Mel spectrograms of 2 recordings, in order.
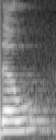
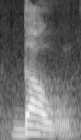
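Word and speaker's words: though: এটা আমাদের ভুল উচ্চারণ। এর উচ্চারণটা দাও না। এর উচ্চারণটা করা হয় দৌ। কেন? কারণ এখানে জি এইচ সাইলেন্ট এবং ও ইউ এর জন্য ঔকার সাউন্ড হবে। তাহলে এই ওয়ার্ডের উচ্চারণ আমরা করব দৌ। একে আমরা দাউ উচ্চারণ করবো না।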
